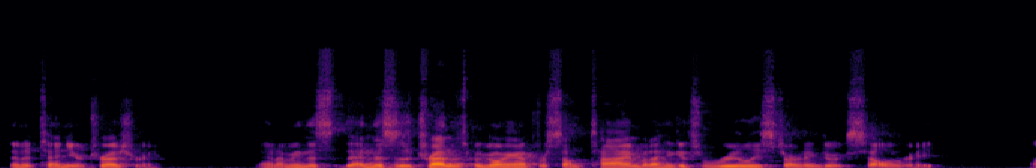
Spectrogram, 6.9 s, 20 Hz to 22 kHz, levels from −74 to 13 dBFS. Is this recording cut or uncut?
uncut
